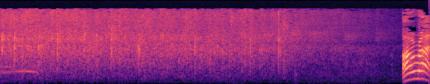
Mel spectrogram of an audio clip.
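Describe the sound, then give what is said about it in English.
A church audience claps for the Lord in a dense, sustained burst of applause that gradually fades over several seconds. A voice then starts speaking loudly as the clapping dies out. “Somebody give the Lord a hand clap for that.”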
